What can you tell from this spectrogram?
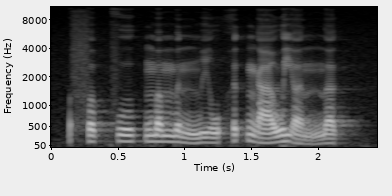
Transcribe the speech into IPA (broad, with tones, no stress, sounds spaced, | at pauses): f ɐ˥ p̚ f uː˥ k̚ m ɐ˥ m ɵ˨ n m iː˨ w h ɵ˥ t̚ ŋ aː˨˥ w j ɐ˨˩ n n̪ ɐ˧ k̚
